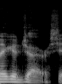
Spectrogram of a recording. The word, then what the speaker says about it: Megaguirus: M- Megaguirus, yes. Oh, is that how you say and it? We just got an exposition dump of I think so what Mega Megaguirus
